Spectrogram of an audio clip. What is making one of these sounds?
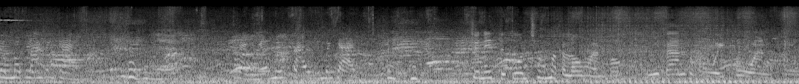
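A knife scrapes along vegetable stems.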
